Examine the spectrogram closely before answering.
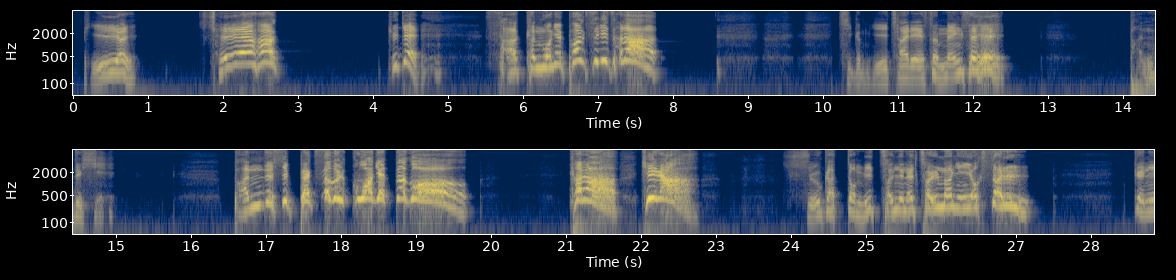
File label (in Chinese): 韩语男声 40多岁的国王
